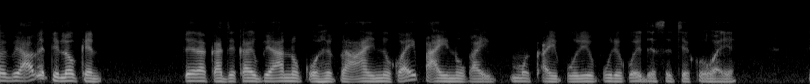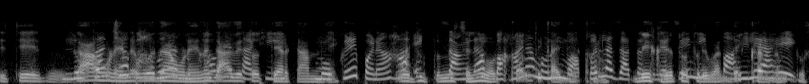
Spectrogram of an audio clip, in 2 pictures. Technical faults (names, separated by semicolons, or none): none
